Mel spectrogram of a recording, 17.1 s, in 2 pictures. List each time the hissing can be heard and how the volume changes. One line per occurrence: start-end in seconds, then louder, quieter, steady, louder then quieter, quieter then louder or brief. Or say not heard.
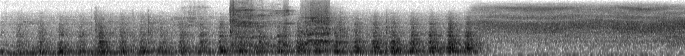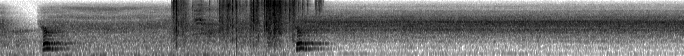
0.0-17.0 quieter.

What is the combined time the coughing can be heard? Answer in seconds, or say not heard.
2 s.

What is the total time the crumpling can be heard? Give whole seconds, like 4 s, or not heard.
2 s.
